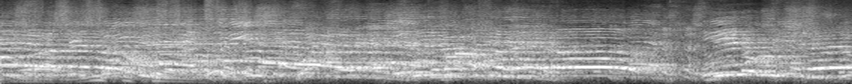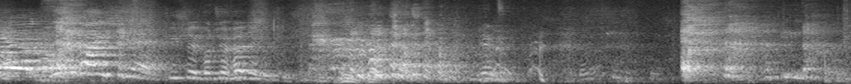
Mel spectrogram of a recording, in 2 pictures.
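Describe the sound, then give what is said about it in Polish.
An audience shouts "zamknij się!" (shut up) together loudly as someone cries "Jezusie, Synu Dawidowy!", an overlapping clamor that swells for several seconds, then breaks into scattered calls and laughter before one last burst. “On będzie teraz krzyczał, a wy mówcie: zamknij się!”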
